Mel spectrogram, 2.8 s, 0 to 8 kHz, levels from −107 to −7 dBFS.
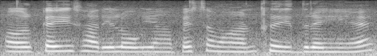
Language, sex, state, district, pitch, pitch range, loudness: Hindi, female, Punjab, Pathankot, 245 Hz, 235-265 Hz, -17 LUFS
